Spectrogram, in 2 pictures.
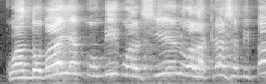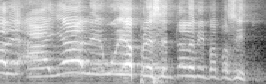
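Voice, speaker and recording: A pastor preaching a sermon, asking the congregation to confirm and acting out quoted lines, with sudden loud bursts and drawn-out words. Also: male voice, very high voice, expressive. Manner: acts out quoted lines in a dramatized voice; often asks the congregation to confirm.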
